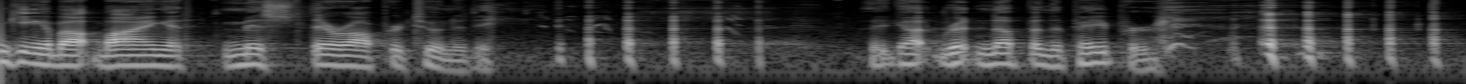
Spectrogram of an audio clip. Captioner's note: laughing; laughing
